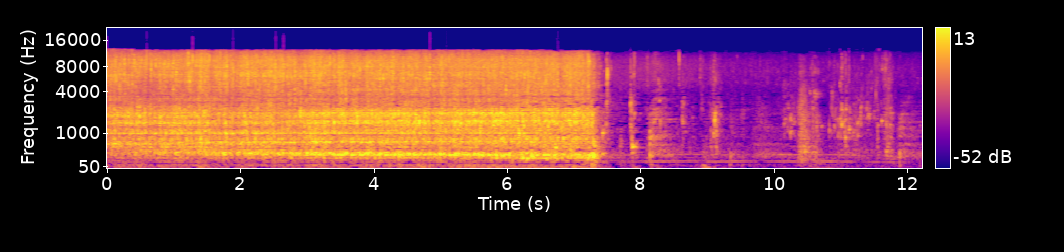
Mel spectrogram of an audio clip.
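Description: Rice grains swirled by hand in a pan of water to rinse off starch for Indian takeaway-style rice: a loud, steady rushing swish for about seven seconds, then quieter scattered trickles and small knocks.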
